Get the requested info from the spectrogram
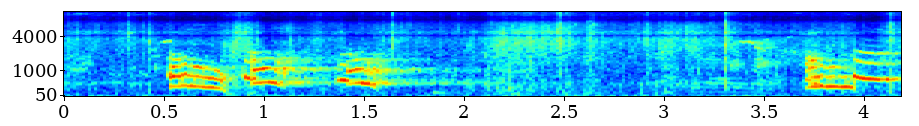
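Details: Hounds on a bear hunt, giving a few loud harmonic baying calls around half a second and one and a half seconds in, then a longer bay near the end, with quiet gaps of background noise between.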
